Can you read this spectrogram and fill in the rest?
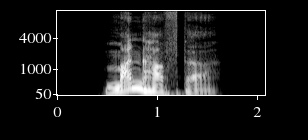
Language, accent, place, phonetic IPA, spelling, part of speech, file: German, Germany, Berlin, [ˈmanhaftɐ], mannhafter, adjective, De-mannhafter.ogg
- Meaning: 1. comparative degree of mannhaft 2. inflection of mannhaft: strong/mixed nominative masculine singular 3. inflection of mannhaft: strong genitive/dative feminine singular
